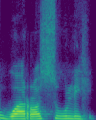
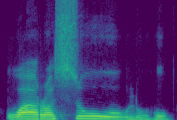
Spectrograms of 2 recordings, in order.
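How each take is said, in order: First: The word ends with the sound 'li'. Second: The word ends with the sounds 'luhu'. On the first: It reads as though God disowns His Messenger. The speaker calls it wrong. "Dia baca warasuli" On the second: God and His Messenger are both free of the idolaters. The speaker calls it right. "instead of warasuluhu"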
